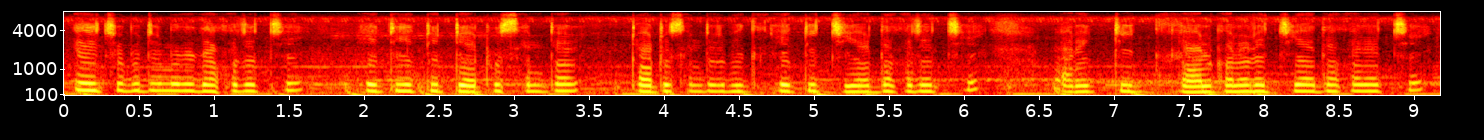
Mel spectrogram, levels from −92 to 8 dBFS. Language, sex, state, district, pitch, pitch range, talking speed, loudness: Bengali, male, West Bengal, Dakshin Dinajpur, 220 Hz, 210-230 Hz, 185 wpm, -16 LUFS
